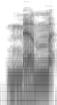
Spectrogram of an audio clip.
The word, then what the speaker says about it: Mihm: talking about the miniverse mem as in like like meme but without the e at the end as in Christopher are mem which is spelled mi hm okay is Christopher armed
